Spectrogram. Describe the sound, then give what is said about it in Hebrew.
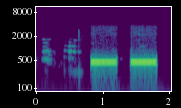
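A phone's ringback tone on a call to Knesset member Hilik Bar: two loud, steady beeps of equal length separated by a short pause, preceded by a few brief murmured voice sounds. “הנה, מצלצל, הכל בסדר.”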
